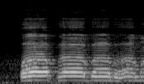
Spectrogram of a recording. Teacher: ಎರಡು ತುಟಿಗಳು ಒಂದಾಗಿ ಗಾಳಿ ಹೊರಗೆ ಬರಬೇಕು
